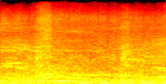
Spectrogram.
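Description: Motorcycle engines running, a steady low sound.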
